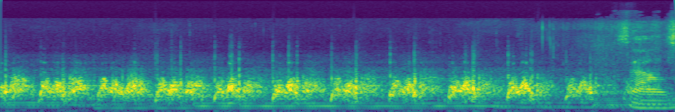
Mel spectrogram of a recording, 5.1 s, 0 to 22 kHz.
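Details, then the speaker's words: Fetal heartbeat on Doppler at a prenatal visit: rapid, regular whooshing pulses about 136 per minute over a low hum, within the 120–160 range. "the baby heart talking on the range between 120 and 160 and you want a strong steady beat"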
